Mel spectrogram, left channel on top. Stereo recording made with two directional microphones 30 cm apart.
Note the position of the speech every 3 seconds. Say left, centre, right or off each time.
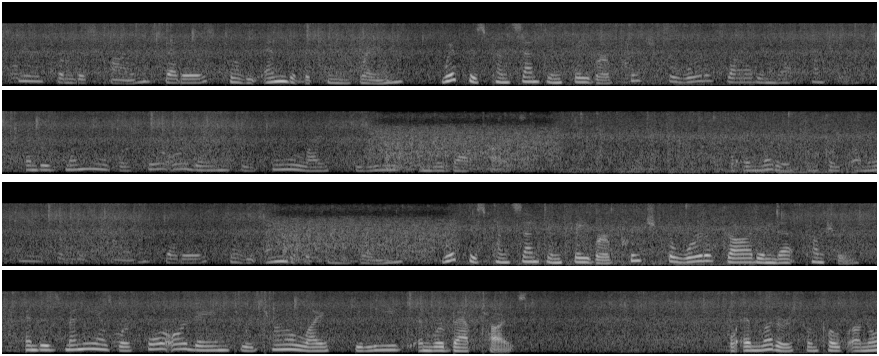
left, centre, right, right, right, right.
